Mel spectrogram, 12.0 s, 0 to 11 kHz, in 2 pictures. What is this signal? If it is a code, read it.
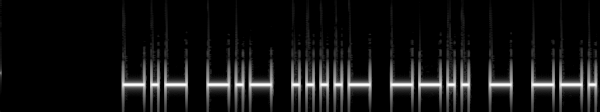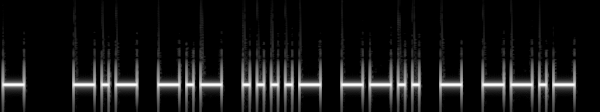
Morse code, heard as a keyed tone, about 17 wpm, 700 Hz. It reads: KK4ZTQ KK4ZTQ
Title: USA Call Signs Repeated 3x 17wpm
